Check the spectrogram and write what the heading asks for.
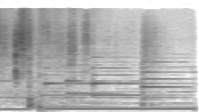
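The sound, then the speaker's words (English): A knife chops through butter on a board in a few soft, irregular strokes and scrapes, with a steady electrical hum underneath and no talking; the butter is being chopped to cut into dough for a pie crust. “Okay, so we are chopping the butter to cut into the dough for the pie crust.”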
